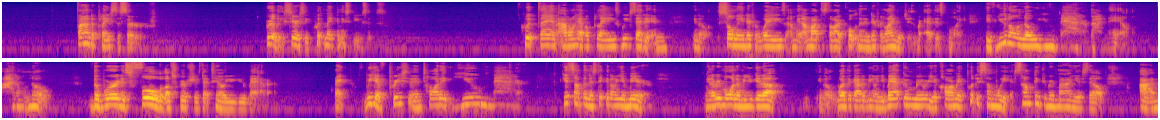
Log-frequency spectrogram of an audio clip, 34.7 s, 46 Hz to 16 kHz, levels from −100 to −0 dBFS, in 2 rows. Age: 30-49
